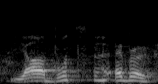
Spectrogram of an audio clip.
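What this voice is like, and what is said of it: Put-on Afrikaans accent. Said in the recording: “I love that accent. They talk like that.”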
